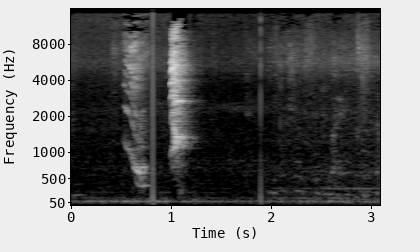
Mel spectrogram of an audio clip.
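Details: Toby, a 9-week-old Maltese x poodle puppy, reacts to his reflection in a mirror, apparently for the first time. He gives two sharp, high yapping barks about half a second apart, then the room falls quiet.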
